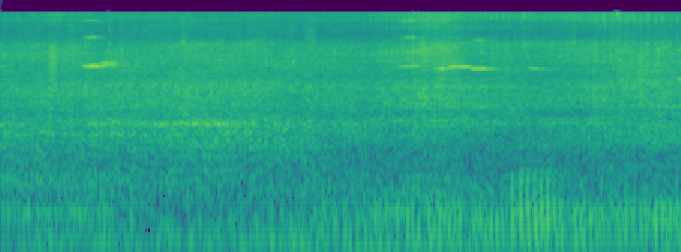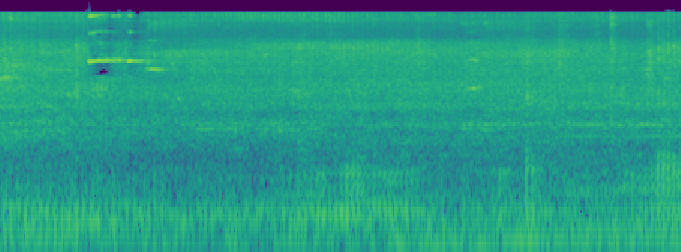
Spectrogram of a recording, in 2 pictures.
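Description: Motorcycle tricycle engine idling nearby: a low, steady rumble.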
